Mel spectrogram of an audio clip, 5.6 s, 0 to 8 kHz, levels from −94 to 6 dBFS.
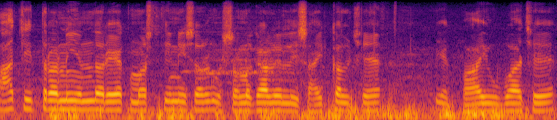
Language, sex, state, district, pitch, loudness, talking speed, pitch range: Gujarati, male, Gujarat, Gandhinagar, 160 Hz, -16 LUFS, 140 wpm, 150-170 Hz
